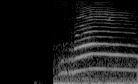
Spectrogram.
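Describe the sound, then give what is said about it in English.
A single cat meow, clear, rising then sustaining with a drawn-out tonal cry after a brief silence. No one speaks. “Oh, did you really just meow for me?”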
